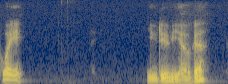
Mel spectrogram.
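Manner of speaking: shady, secretive, conspiratorial lean-in tone. Retelling how a man leaned in, looked around, and asked about yoga: imitating someone speaking quietly. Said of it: "again, he, like, leans in real quiet".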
